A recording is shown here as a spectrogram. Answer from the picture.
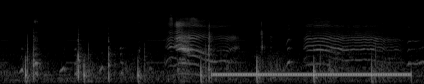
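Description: A young child crying in short wails, while about halfway through a steady telephone tone starts as a call is placed, sounding at one pitch for about two seconds and becoming the loudest sound, with scattered light clicks throughout.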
